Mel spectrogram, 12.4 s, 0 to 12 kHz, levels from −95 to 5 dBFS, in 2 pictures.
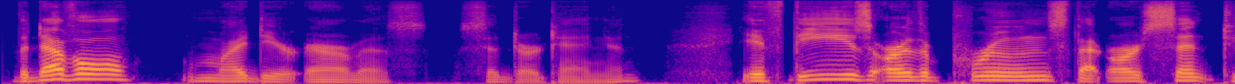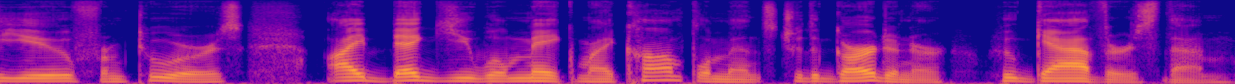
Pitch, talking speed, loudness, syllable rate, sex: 120 Hz, 155 wpm, -20 LUFS, 4.3 syllables/s, male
